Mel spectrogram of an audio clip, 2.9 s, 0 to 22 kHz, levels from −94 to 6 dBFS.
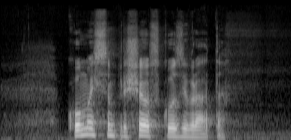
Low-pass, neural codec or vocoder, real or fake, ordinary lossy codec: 19.8 kHz; none; real; MP3, 96 kbps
